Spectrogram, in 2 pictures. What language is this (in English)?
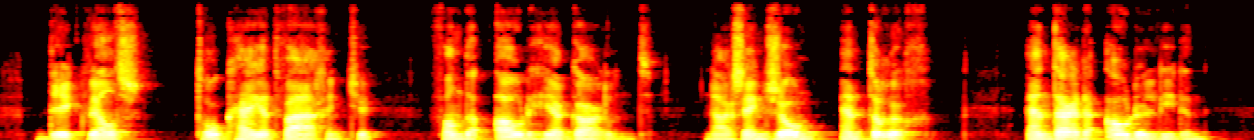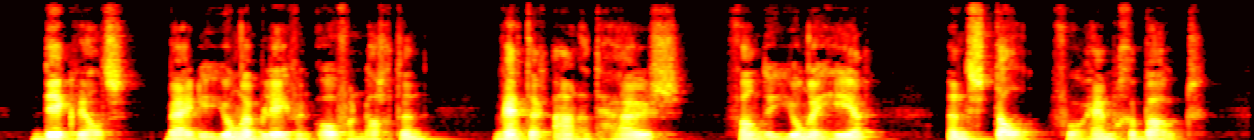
Dutch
